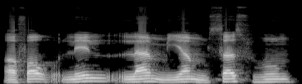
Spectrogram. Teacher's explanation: تنوین کے بعد لام ہے، یہاں پر ادغام کریں گے بغیر غنہ کے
